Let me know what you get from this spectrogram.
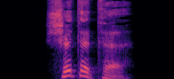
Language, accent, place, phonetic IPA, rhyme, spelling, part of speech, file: German, Germany, Berlin, [ˈʃʏtətə], -ʏtətə, schüttete, verb, De-schüttete.ogg
- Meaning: inflection of schütten: 1. first/third-person singular preterite 2. first/third-person singular subjunctive II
